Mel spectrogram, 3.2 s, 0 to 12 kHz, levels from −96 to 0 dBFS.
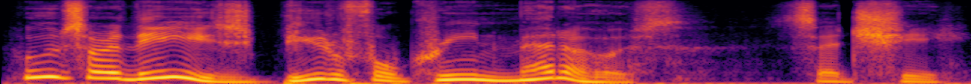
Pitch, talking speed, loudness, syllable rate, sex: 170 Hz, 150 wpm, -15 LUFS, 4.8 syllables/s, male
